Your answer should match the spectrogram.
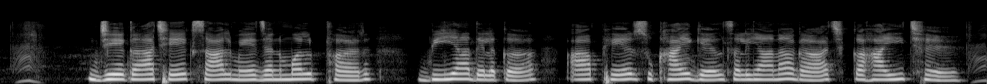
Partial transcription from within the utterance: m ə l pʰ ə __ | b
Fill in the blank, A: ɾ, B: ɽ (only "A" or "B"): A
